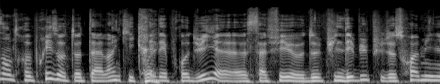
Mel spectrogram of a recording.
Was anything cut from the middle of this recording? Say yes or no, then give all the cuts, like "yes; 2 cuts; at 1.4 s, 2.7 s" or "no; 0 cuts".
no; 0 cuts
